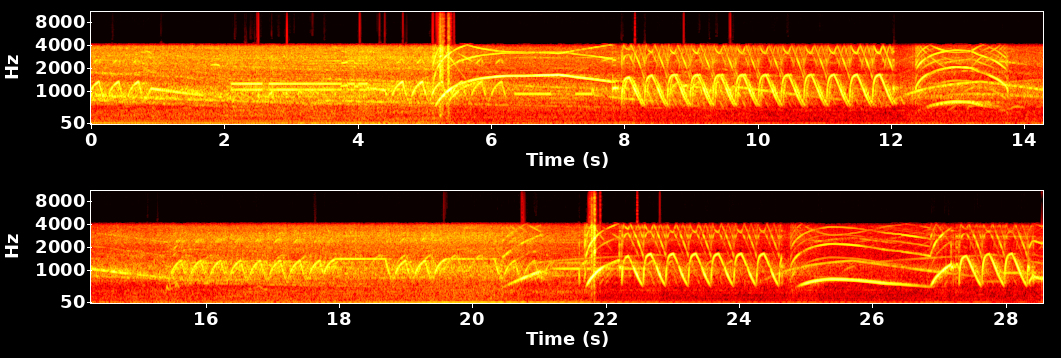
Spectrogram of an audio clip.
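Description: Fire engine sirens sounding as the trucks roll by. Several sirens overlap, mixing a fast repeating yelp with slow rising and falling wails, over a low rumble. Two sharp clicks stand out.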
